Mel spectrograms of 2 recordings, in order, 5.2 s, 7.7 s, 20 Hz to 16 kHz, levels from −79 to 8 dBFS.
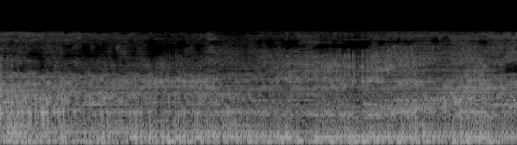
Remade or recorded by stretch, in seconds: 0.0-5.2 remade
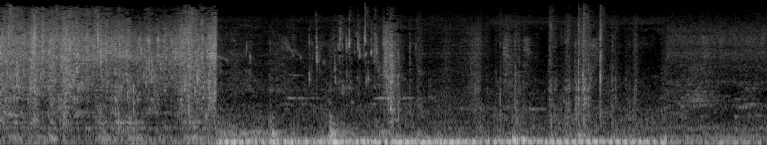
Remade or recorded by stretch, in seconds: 0.0-4.2 recorded; 4.2-4.9 remade; 4.9-7.7 recorded

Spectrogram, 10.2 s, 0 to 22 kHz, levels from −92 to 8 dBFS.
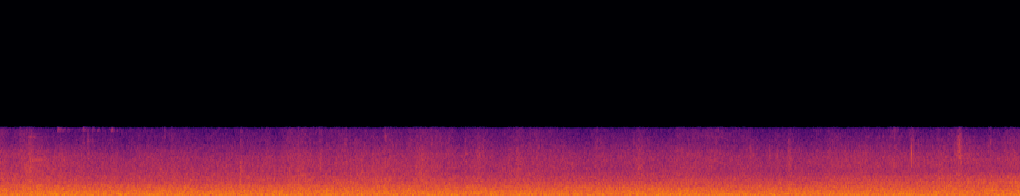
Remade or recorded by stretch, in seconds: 0.0-10.2 recorded

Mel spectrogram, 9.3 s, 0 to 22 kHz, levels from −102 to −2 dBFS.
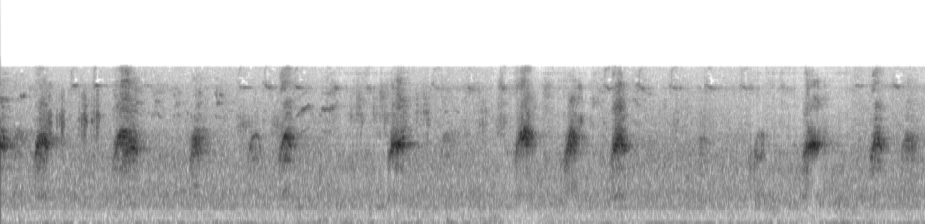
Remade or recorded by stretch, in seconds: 0.0-3.3 recorded; 3.3-4.0 remade; 4.0-4.9 recorded; 4.9-6.0 remade; 6.0-7.5 recorded; 7.5-8.5 remade; 8.5-9.3 recorded

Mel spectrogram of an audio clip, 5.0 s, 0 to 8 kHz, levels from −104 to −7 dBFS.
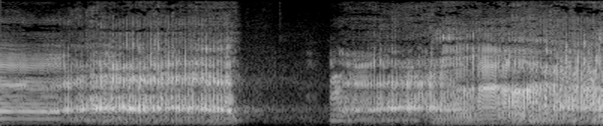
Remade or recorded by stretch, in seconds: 0.0-0.4 recorded; 0.4-2.3 remade; 2.3-4.3 recorded; 4.3-5.0 remade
